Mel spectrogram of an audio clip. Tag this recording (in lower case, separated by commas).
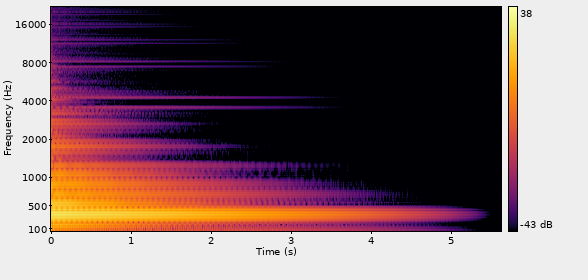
music, guitar, plucked string instrument, musical instrument, acoustic guitar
